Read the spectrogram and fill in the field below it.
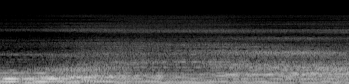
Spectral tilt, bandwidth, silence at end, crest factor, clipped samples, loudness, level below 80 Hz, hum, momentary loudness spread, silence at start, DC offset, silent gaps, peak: -7.5 dB/octave; 11 kHz; 0 s; 14 dB; under 0.1%; -22 LUFS; -30 dBFS; none; 7 LU; 0 s; under 0.1%; none; -6 dBFS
